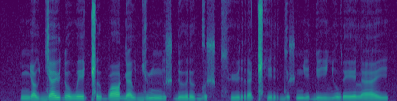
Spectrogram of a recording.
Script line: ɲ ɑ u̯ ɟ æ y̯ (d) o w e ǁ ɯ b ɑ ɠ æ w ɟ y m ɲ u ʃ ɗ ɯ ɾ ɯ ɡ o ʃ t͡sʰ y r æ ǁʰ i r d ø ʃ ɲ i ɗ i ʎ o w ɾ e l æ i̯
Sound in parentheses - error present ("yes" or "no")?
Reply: yes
